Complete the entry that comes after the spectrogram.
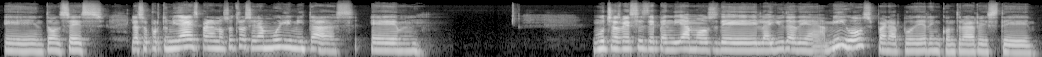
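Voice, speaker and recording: A woman's voice: mid-range voice, slow pace, clear, resonant tone. A woman in her thirties, raised in the United States, telling her life story as a guest speaker in a candid, self-deprecating way with many fillers. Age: 30s. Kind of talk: personal testimony in a lecture.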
